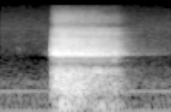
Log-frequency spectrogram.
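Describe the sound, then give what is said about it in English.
A single deep breath drawn in slowly during quiet prayer time. It is a soft, airy inhale of about a second that fades out smoothly, heard alone without talk. “Maybe you take a deep breath in.”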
